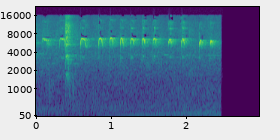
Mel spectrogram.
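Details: Backyard red squirrel, an ill-tempered regular at the food: a steady string of about a dozen high, thin squeaks, evenly spaced roughly five a second, with one louder click near the start before sudden silence.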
